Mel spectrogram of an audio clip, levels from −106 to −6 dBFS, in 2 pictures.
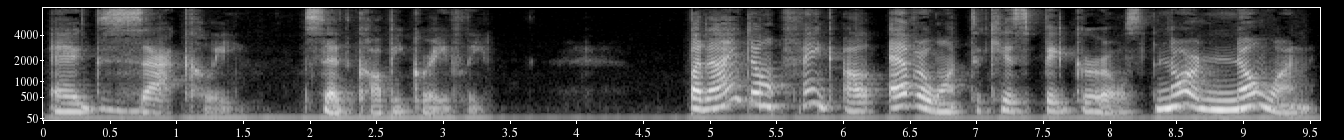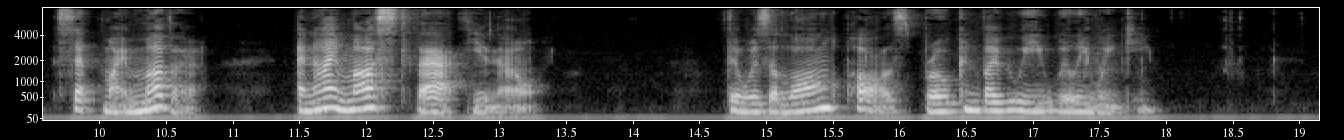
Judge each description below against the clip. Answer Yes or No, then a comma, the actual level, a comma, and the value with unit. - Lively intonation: Yes, wide, 6.1 semitones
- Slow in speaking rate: Yes, slow, 115 wpm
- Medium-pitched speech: No, high, 195 Hz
